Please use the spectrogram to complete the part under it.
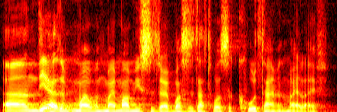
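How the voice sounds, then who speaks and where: Chill guy on a podcast, lowish voice, rambles and restarts a lot, laughs easy. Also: lively intonation, fast talker. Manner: laid-back, rambling with restarts, laughs easily. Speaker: podcast guest. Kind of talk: casual interview storytelling.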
